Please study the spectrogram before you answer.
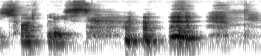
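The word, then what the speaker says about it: Zwartbles: Swartbles is easy for us Afrikaans speaking people to pronounce because it's a Dutch sheep that is now also breeded in England. So that's why I think English speaking people or American speaking Americans find it a little bit difficult to pronounce the word or say the word, but because it's Dutch, it's easy for Afrikaans speaking people to say Swartbles.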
